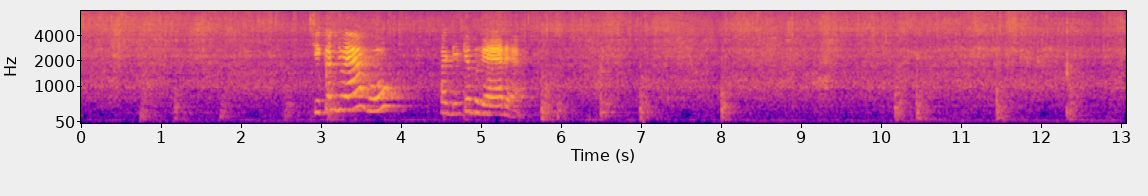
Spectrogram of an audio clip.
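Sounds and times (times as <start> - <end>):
chicken sizzling in a wok: 0.0 - 13.0
wooden spoon scraping and knocking: 0.6 - 2.8, 5.7 - 13.0.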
